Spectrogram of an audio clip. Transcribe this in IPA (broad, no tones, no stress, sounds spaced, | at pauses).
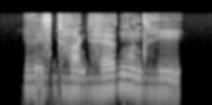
ð ḭ z ɡʱ a ɡʱ ɛ ə̯ ɡ õ dʱ i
